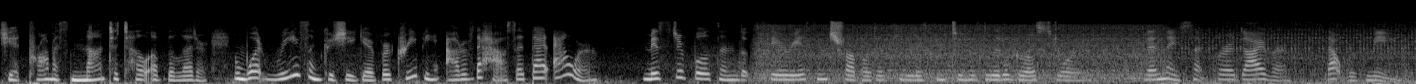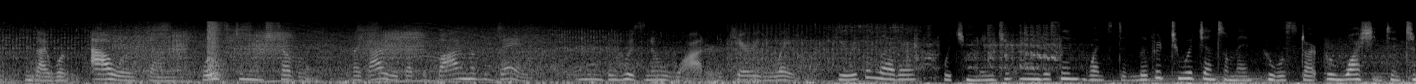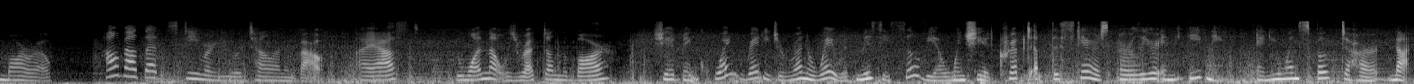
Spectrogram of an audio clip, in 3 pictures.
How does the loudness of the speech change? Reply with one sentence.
The loudness of the speech goes down, then up.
